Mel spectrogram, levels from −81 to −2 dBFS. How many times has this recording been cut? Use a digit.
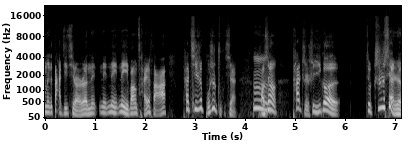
0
